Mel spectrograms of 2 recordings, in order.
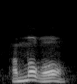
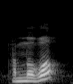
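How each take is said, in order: First: The voice falls at the end. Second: The voice rises at the end. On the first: It states what the speaker is doing. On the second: It asks whether someone is eating.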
